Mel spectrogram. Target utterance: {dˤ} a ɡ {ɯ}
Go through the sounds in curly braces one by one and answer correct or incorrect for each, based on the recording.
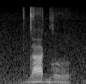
incorrect: d, incorrect: ʊ

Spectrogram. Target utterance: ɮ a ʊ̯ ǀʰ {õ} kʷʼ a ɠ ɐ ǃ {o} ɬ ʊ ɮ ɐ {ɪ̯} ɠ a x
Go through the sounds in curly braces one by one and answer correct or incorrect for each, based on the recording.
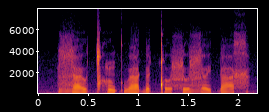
correct, correct, correct

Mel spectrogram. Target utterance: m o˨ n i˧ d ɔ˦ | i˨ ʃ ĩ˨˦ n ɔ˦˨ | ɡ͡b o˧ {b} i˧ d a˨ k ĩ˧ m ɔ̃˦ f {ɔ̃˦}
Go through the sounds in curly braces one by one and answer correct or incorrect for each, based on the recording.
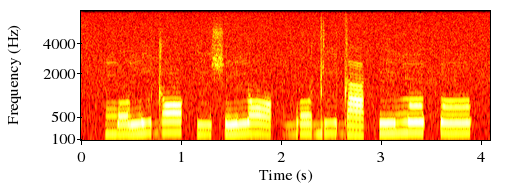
incorrect: d, correct

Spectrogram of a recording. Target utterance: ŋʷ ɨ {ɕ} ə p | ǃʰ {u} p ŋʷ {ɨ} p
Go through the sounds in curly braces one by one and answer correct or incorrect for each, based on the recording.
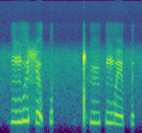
incorrect: ɬ, incorrect: ʉ, incorrect: e

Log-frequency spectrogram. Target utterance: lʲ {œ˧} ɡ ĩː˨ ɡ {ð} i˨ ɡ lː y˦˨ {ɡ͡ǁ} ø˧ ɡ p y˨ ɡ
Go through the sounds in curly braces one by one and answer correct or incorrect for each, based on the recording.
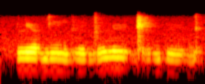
correct, correct, correct

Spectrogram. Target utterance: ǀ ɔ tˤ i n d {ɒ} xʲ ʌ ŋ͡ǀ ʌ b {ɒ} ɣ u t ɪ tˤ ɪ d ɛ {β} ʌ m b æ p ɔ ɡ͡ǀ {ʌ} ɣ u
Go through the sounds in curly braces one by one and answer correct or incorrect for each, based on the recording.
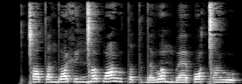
correct, incorrect: ɑ, correct, incorrect: ɑ

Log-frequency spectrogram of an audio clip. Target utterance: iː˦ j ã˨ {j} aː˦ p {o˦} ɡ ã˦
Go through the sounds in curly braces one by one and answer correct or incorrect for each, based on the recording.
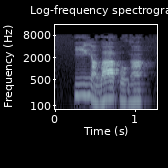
incorrect: w, incorrect: o˨

